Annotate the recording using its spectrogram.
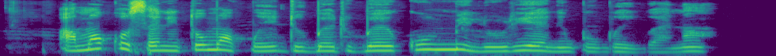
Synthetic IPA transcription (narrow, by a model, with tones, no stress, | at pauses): a˨mɔ̃˦ko˦˨sɛ˧˦nĩ˧to˦mɔ̃˦˨k͡pe˨˦du˨ɡ͡bɛ˧du˨ɡ͡bɛ˧˦i˧kũ˦mĩ˦˨lo˨˦ɾi˦ɛ˦˨nĩ˨˧ɡ͡bo˧ɡ͡bo˨i˨ɡ͡ba˨nãː˨˦˨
